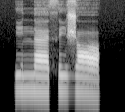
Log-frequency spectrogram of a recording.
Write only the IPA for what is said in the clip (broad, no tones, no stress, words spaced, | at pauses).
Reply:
inæ θiʒɒ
